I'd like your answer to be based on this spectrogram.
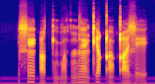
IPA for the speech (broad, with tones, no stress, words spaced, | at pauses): ɬẽ˦ʔi˨tˤmbẽ˨tˤndɛ̃˦˨ kʼi˦qʼẽ˨ qʼe˦ɮe˨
